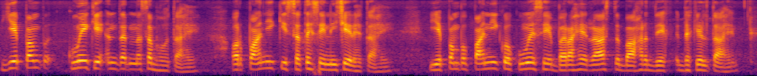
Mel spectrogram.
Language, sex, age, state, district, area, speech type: Urdu, male, 18-30, Uttar Pradesh, Saharanpur, urban, spontaneous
